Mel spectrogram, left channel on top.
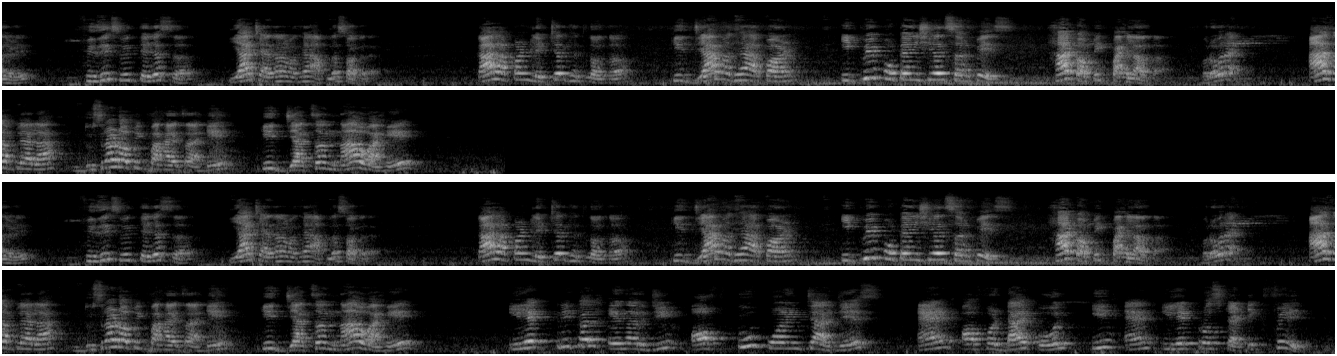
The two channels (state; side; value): drops out; left; at 18.3 s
